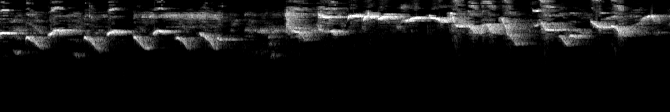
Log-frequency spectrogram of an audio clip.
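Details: Samyong lure recording meant to provoke other samyong birds into singing: loud, rich whistled phrases, first a run of repeated falling slurs, then a varied string of high stepped notes.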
